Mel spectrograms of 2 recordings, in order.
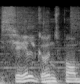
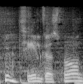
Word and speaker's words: Cyril Grunspan: Et Cyril Grunspan. Bonjour Cyril, est-ce que je prononce bien votre nom Tout à fait. Cyril Grunspan, directeur de l'Institut des crypto-actifs, justement, au pôle Léonard de Vinci.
